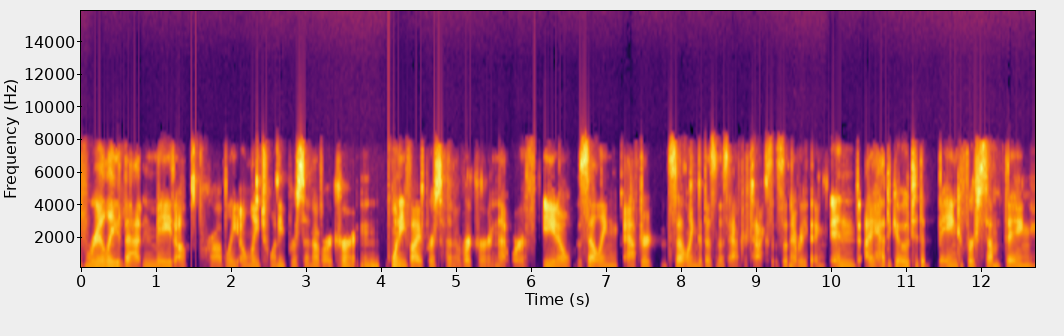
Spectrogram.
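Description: A normal speaking voice moves at a moderate pace with hardly any pauses. Pitch variation is ordinary. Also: woman, fairly low pitch for a woman. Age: 40s. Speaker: former nurse practitioner and business owner. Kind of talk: interview.

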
